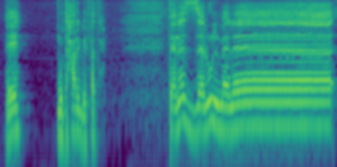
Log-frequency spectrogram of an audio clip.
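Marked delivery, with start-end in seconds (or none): 2.5-5.1 slow chant, very long aa on "الملا"; connected madd. Shown as a demonstration. Teacher showing connected madd, "الملا" held very long. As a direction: hold the end of "الملا" steady and long. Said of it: "ده مد إيه بقى".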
